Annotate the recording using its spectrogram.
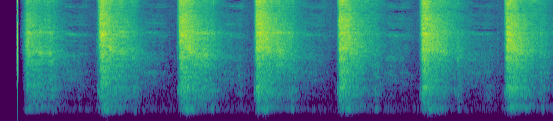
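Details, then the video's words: Cat sneezing in a row: seven breathy, hissing sneezes, each a sharp burst fading over about half a second, spaced under a second apart, with nothing else audible between them. "cats are sneezing"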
